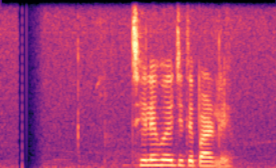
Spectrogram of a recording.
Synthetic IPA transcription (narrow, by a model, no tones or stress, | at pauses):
t͡ɕʰeleɦoed͡ʑet̪epaɾle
